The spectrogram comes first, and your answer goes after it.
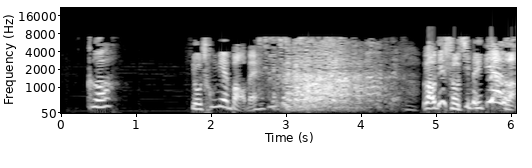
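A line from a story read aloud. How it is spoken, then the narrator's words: Smiling reply. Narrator (Chinese): 这位兄弟面带微笑，回了我一句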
